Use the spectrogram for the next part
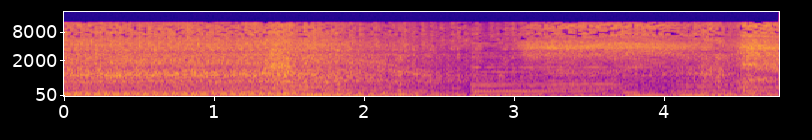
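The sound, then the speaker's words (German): A car engine hums steadily and loudly on a five-hour drive from the Netherlands to Adorf at the Diemelsee in Germany, a low rumbling drone that shifts slightly in pitch midway as if changing gear, with no voices present. “ins Auto und düsten zu uns an den Diemelsee”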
